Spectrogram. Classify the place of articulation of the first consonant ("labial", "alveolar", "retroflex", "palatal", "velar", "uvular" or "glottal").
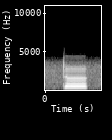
alveolar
